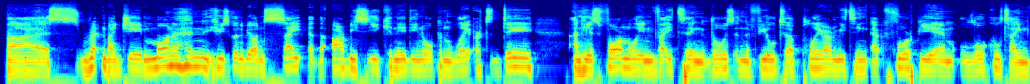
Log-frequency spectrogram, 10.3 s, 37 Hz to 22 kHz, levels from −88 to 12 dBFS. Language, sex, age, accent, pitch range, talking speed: English, male, 30-49, British, 105-135 Hz, 205 wpm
